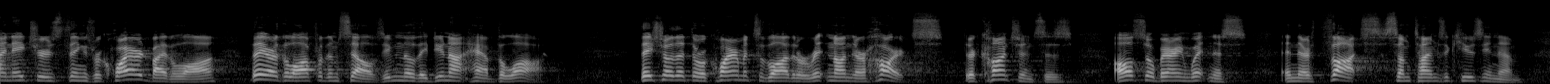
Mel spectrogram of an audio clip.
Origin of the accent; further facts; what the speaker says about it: New Orleans, Louisiana, United States; like I know I grew up in New Orleans, so down there, if you said somebody said, we're going to go to Schwagman's and make some groceries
